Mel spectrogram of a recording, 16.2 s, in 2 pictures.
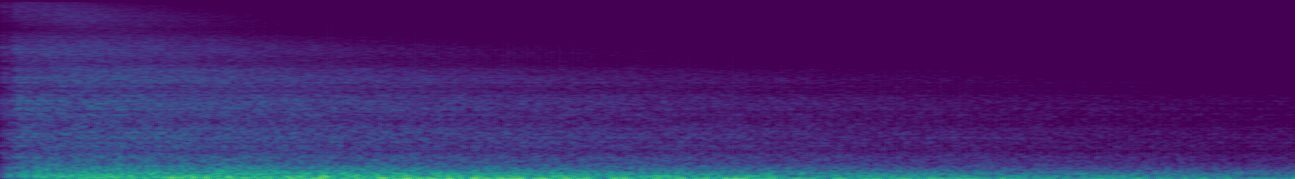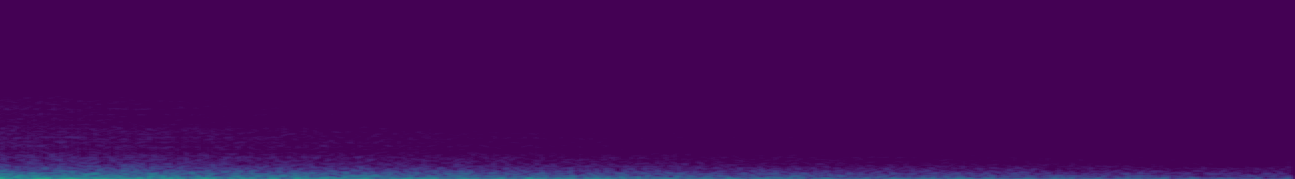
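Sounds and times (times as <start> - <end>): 
huge long reverb tail: 0.0 - 7.2.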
